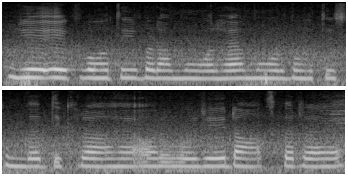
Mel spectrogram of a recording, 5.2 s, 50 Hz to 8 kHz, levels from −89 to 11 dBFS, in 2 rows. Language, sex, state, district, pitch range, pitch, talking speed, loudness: Hindi, female, Punjab, Pathankot, 235-250 Hz, 240 Hz, 245 wpm, -15 LUFS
